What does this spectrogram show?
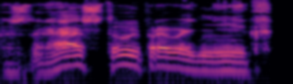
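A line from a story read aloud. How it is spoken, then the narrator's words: Muffled deep chest voice. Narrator (Russian): ответил тот глухим грудным голосом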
